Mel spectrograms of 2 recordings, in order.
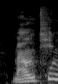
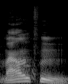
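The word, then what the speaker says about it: mountain: 높은 산은 마운튼이고요. 마운틴 그러지 마세요. 마운튼 이렇게 발음하셔야 됩니다.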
